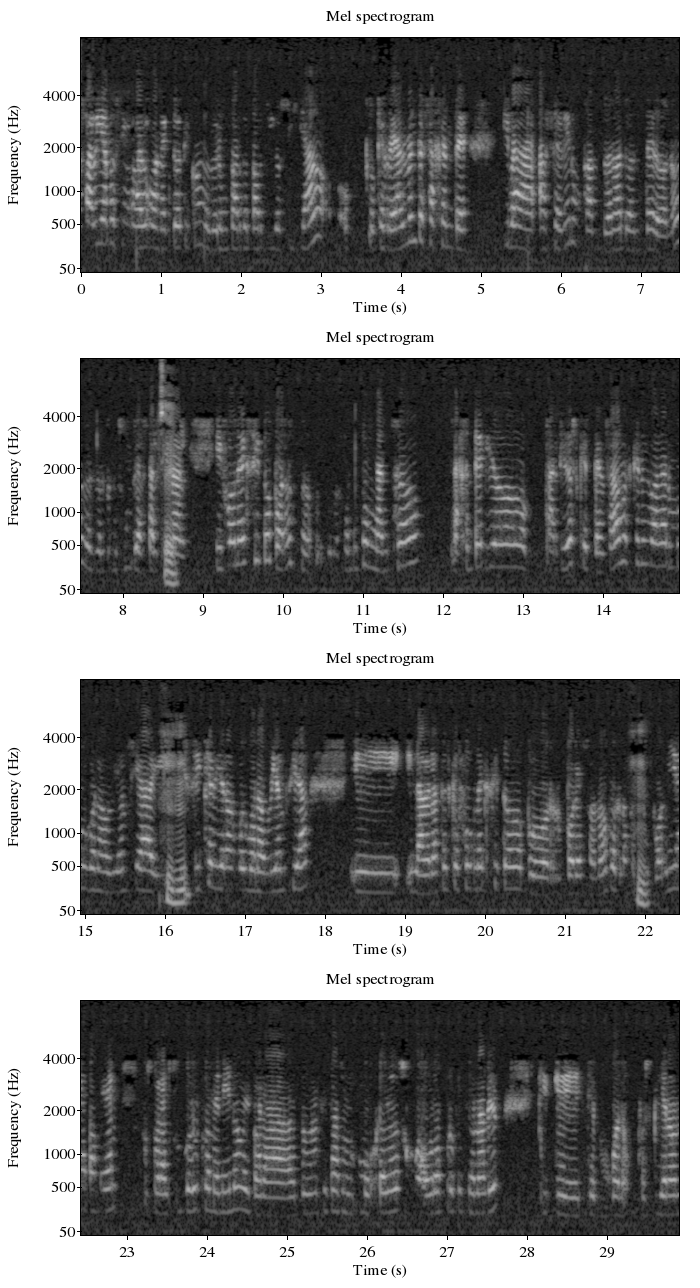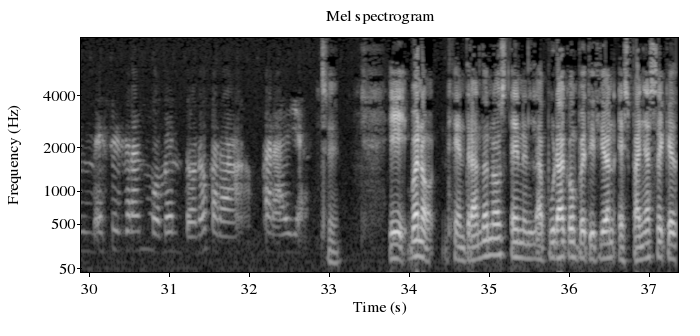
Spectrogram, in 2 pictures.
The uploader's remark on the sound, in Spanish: En TriYournal hemos podido tener una más que interesante conversación telefónica con ella.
